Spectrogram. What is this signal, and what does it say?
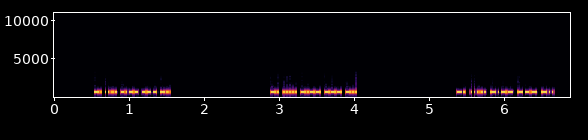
Morse code, heard as a keyed tone, about 67 wpm, 700 Hz. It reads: N5YOD N5YOD N5YOD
